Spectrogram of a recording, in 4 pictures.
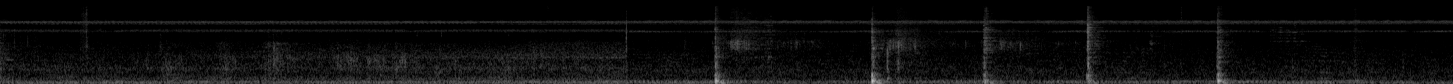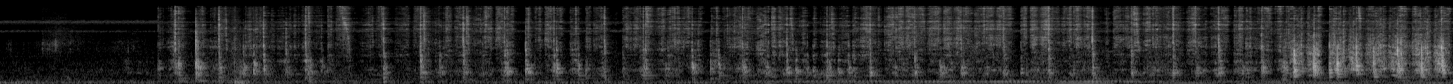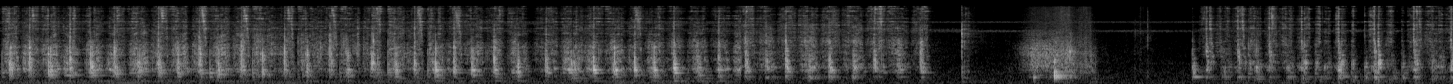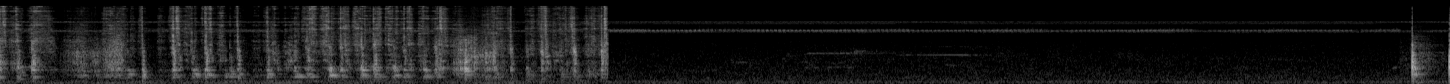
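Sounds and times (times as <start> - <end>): insects chirring: 0.0 - 58.0
blade scraping bamboo: 16.1 - 38.4, 39.2 - 40.1, 41.0 - 49.7.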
